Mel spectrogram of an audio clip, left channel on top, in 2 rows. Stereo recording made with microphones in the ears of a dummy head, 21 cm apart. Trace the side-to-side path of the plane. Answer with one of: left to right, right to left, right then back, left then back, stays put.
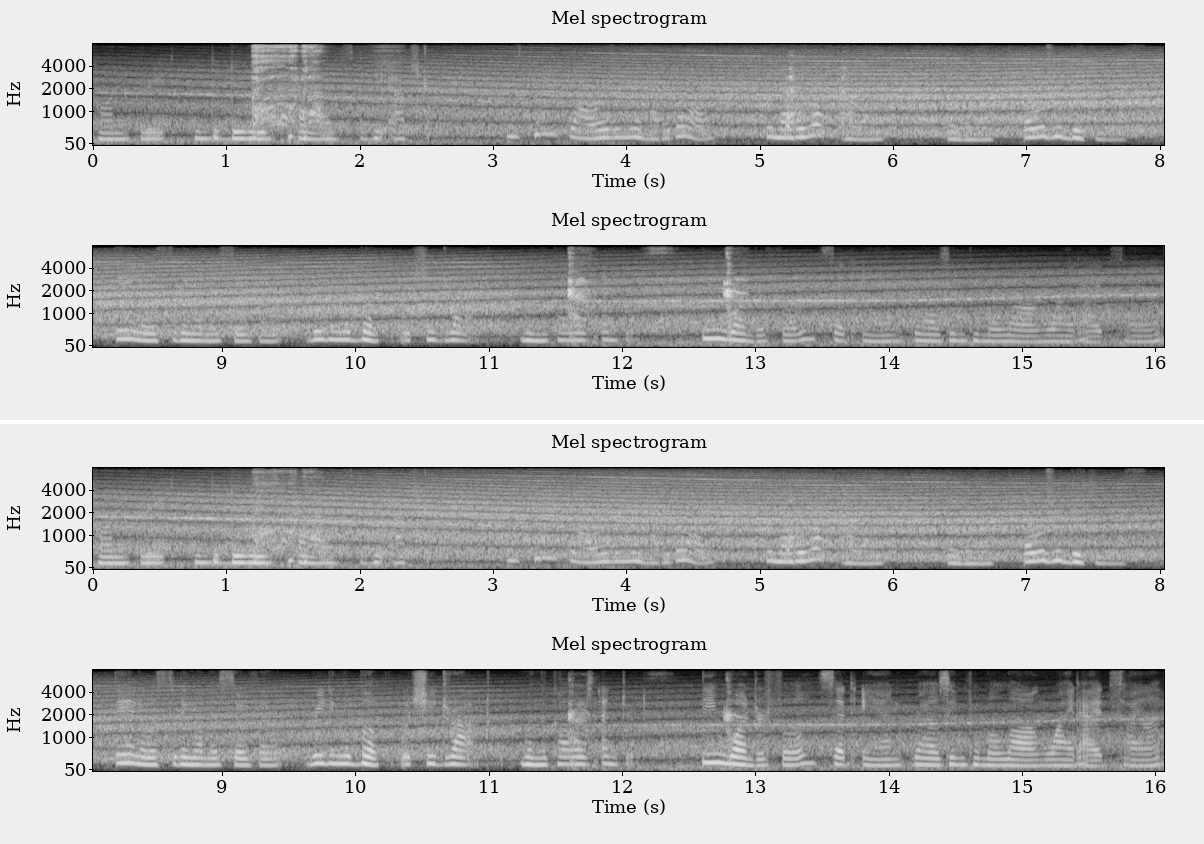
right to left.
